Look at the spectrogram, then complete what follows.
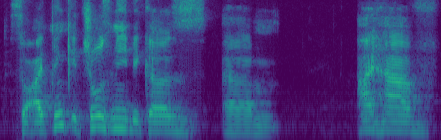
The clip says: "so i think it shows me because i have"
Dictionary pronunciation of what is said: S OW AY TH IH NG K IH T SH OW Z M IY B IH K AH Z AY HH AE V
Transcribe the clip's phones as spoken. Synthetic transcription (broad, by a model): S OW AY TH IH NG K IH T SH OW Z M IY B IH K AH Z AY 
